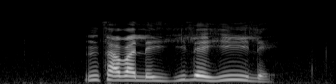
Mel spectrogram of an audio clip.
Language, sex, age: Tsonga, male, 23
